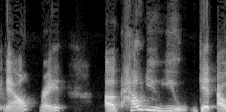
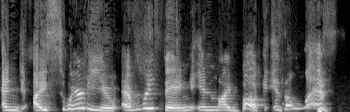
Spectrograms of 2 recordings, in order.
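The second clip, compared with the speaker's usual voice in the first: choked up, overly emotional, higher pitch; 9 semitones higher than usual. Reacting to another speaker's remark about lists: overly emotional. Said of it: "I'm over emotional on that one".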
